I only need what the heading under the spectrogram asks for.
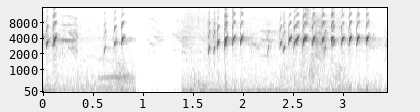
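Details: Female European goldfinch chatter, known locally as batbata, used to make the male sing: a short burst of bright, high chirps, a brief silence, then a quick run of about a dozen sharp metallic notes in close succession.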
